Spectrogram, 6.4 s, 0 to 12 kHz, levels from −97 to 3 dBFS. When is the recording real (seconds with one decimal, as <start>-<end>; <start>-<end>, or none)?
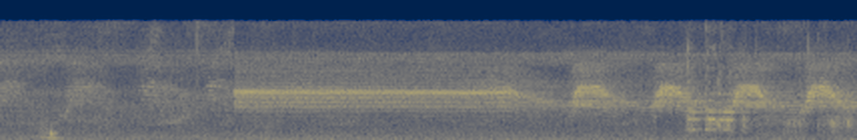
0.0-6.4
